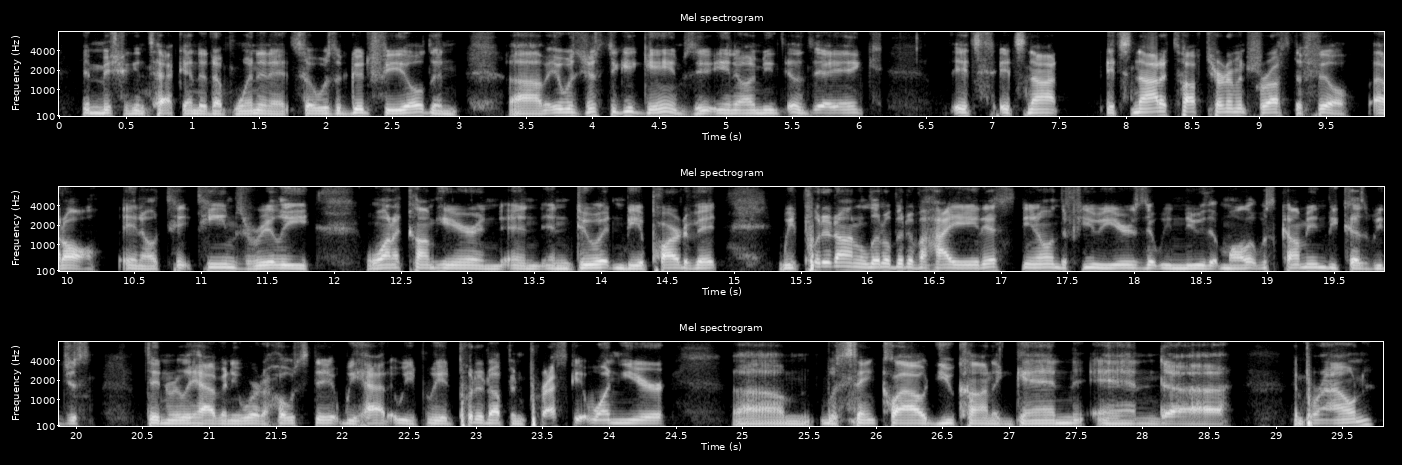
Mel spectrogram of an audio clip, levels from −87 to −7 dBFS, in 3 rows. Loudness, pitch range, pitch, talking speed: -23 LUFS, 95-110 Hz, 100 Hz, 230 wpm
